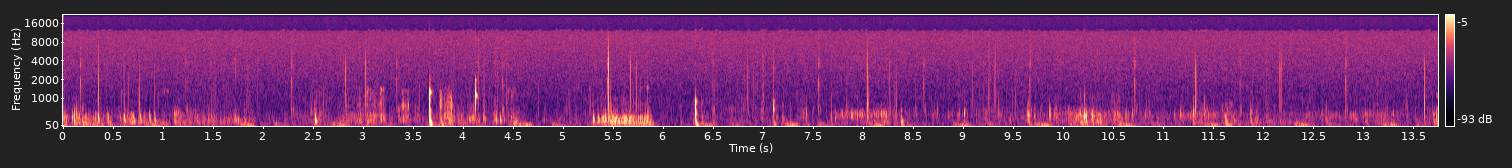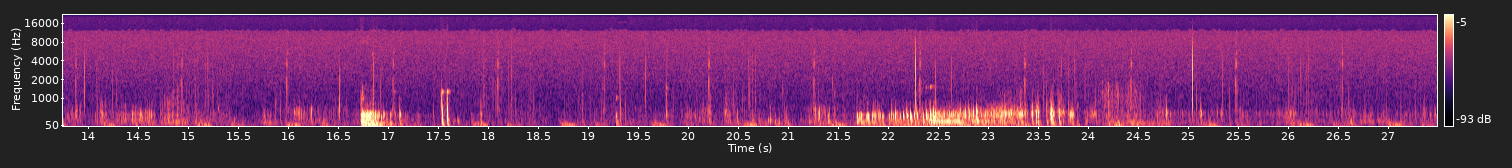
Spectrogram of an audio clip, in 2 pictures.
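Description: Loud gurgling, rumbling stomach noises come in irregular bursts, typical of ordinary bowel sounds.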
